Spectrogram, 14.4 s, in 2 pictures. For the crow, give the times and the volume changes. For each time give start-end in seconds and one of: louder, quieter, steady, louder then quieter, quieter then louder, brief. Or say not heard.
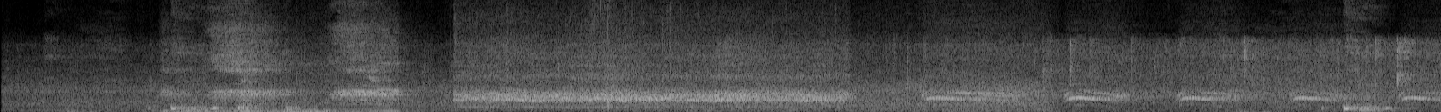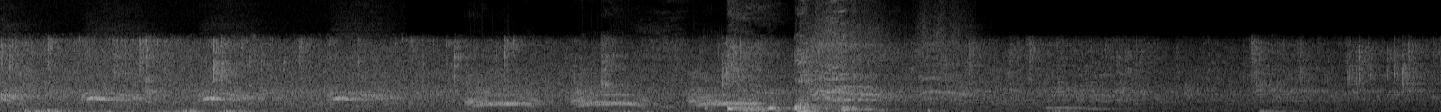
0.8-12.1 quieter.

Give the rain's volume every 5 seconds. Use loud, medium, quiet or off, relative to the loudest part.
loud, loud, medium.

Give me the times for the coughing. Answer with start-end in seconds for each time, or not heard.
0.2-1.6, 6.0-7.0, 10.2-11.9.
